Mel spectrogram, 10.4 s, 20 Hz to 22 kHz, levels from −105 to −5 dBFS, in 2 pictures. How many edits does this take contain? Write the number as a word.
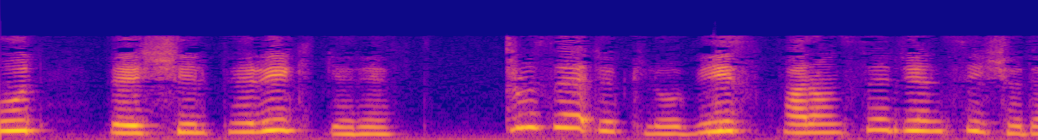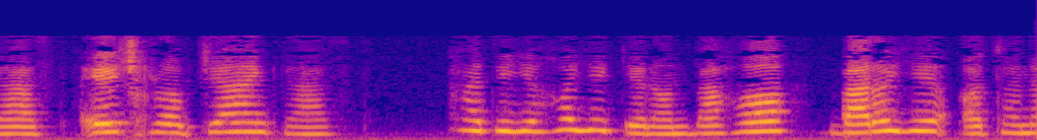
nine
